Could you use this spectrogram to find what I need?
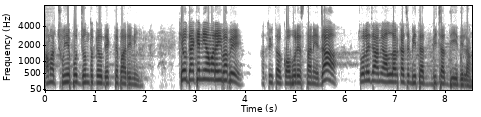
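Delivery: ordinary talk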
